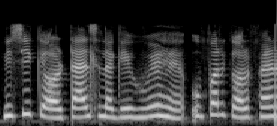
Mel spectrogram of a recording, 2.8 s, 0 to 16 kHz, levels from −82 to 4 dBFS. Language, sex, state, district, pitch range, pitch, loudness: Hindi, female, Jharkhand, Garhwa, 255-295 Hz, 275 Hz, -16 LUFS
